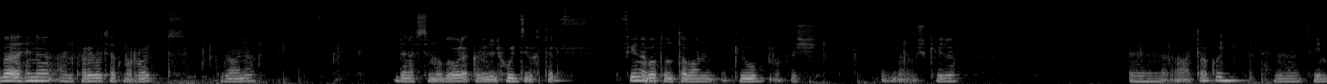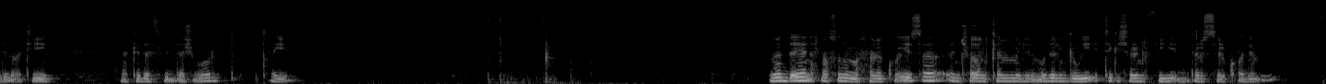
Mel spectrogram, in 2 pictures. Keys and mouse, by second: 1.8 ctrl+KP_1, 2.4 z, 3.0 ctrl+alt+click, 7.3 alt+shift+middle click, 8.1 z, 11.5 z, 12.2 z, 12.6-18.2 alt+middle drag, 18.4 alt+shift+middle click, 18.9-24.5 alt+middle drag, 25.1 alt+shift+middle click.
